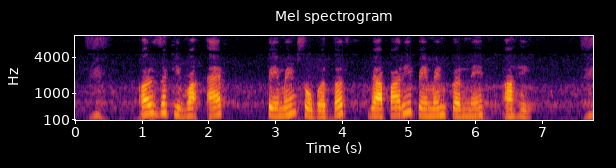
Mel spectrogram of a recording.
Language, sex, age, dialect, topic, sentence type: Marathi, female, 31-35, Northern Konkan, banking, statement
